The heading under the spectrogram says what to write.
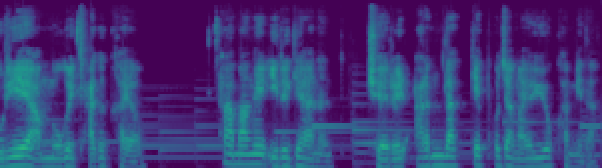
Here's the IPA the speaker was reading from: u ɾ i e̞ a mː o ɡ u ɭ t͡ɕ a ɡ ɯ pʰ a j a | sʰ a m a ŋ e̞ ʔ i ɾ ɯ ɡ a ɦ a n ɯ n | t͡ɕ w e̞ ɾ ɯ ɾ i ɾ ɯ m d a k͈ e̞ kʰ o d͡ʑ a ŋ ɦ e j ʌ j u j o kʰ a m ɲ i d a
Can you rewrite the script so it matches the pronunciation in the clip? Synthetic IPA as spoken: u ɾ i e̞ a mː o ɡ ɯ ɭ t͡ɕ a ɡ ɯ kʰ a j ʌ | sʰ a m a ŋ e̞ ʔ i ɾ ɯ ɡ e ɦ a n ɯ n | t͡ɕ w e̞ ɾ ɯ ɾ a ɾ ɯ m d a k͈ e̞ pʰ o d͡ʑ a ŋ ɦ a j ʌ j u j o kʰ a m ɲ i d a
